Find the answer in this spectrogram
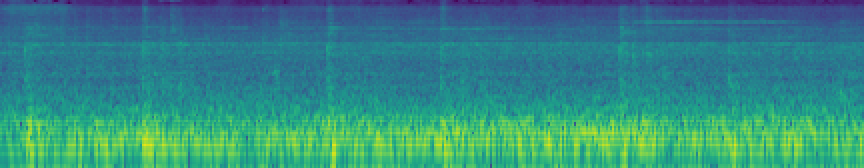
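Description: Freight train of flat wagons loaded with heavy forest machines rolling slowly past, a steady low rumble with irregular clacks of the wheels over the rail joints.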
